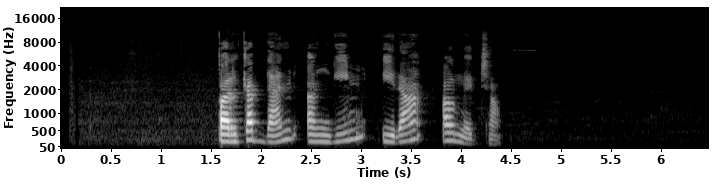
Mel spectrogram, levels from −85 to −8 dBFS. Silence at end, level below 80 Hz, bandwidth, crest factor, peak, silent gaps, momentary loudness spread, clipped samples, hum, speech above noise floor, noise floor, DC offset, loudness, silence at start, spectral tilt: 2.1 s; -82 dBFS; 11 kHz; 28 dB; -2 dBFS; none; 24 LU; under 0.1%; none; 51 dB; -76 dBFS; under 0.1%; -25 LUFS; 1.6 s; -4.5 dB/octave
